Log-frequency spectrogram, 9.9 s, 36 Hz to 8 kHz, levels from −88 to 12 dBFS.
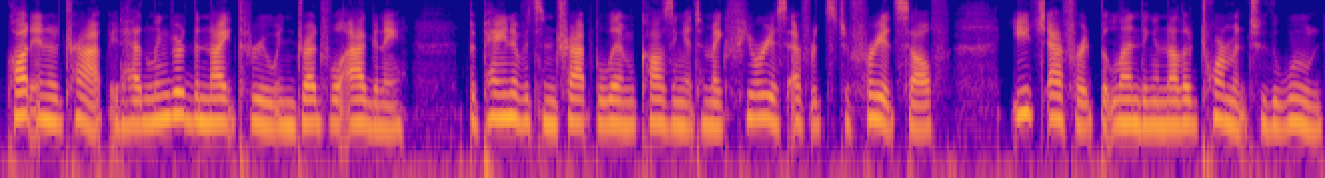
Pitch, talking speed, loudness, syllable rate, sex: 195 Hz, 225 wpm, -19 LUFS, 6.0 syllables/s, female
